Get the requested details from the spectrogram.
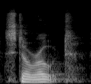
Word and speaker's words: Sderot: It's kind of hard to pronounce it. S-D-E-R-O-T, Sderot, Sderot.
